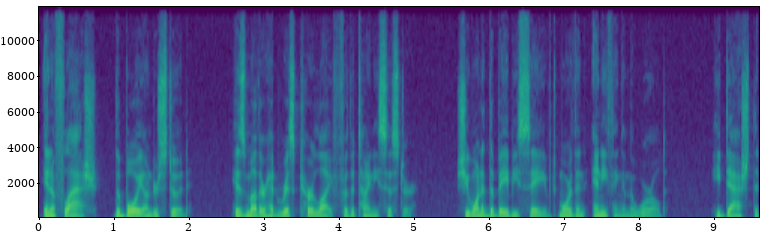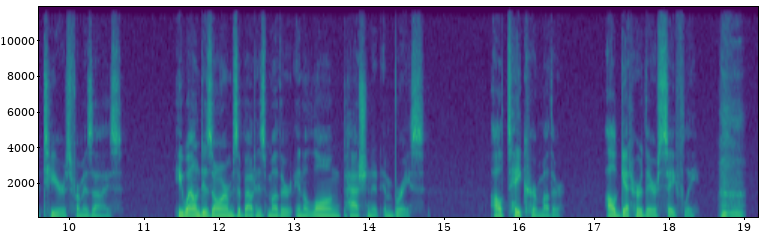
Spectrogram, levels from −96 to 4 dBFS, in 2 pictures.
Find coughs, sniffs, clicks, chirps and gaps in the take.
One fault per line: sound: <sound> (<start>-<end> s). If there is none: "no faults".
sound: breath (18.6-19.0 s)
